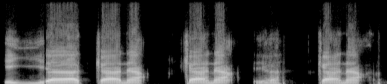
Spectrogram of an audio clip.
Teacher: Lihat penyebutan kaf di sini ada hamesnya ya. Ada keluar anginnya. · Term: hamas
